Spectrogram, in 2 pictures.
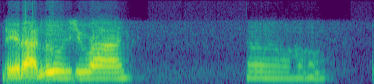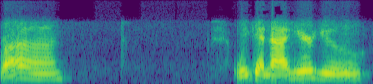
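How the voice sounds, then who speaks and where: A man co-hosting a radio talk show, asking slow, probing questions to his guest. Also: high voice, vocal fry, dry recording. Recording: tinny phone-like audio.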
